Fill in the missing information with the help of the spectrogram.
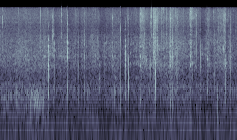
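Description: Wood campfire crackling: irregular sharp pops, several a second, over a steady hiss.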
